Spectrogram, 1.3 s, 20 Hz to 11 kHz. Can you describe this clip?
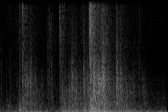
A sound of someone trying to open a door.
Recorded with Zoom H4n and edited with Audacity.
This was recorded in a classroom.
